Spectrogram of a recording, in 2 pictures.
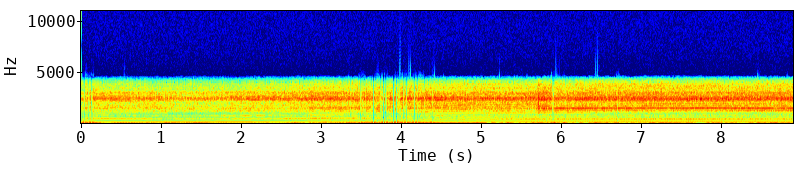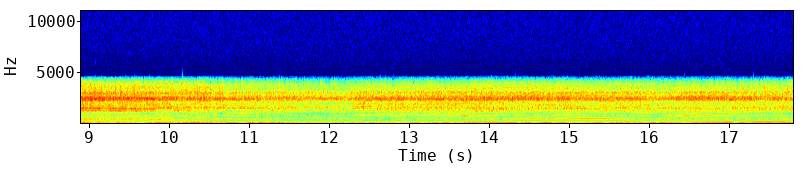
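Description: Rotax two-stroke kart engine at racing speed, heard onboard. The revs dip briefly at the start, climb and hold high for several seconds, drop sharply about ten seconds in as the kart slows, then climb steadily again.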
